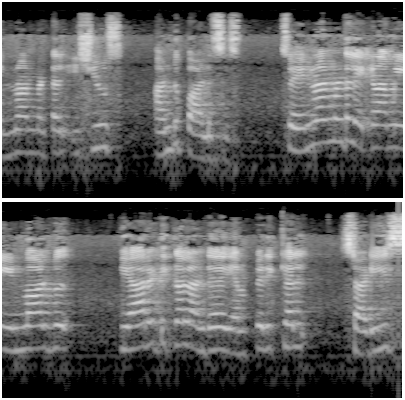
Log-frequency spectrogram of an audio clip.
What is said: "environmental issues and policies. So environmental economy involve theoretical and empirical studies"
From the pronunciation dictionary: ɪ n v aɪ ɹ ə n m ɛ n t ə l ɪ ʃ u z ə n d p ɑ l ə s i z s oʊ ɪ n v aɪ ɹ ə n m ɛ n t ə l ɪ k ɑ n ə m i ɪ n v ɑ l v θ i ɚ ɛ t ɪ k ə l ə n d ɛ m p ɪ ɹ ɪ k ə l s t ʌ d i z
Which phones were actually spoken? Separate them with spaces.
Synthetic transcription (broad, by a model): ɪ n v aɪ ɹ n m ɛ n t ə l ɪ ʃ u s ə n d p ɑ l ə s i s s oʊ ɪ n v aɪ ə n m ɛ n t ə l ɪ k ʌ n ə m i ɪ n v ɑ l v t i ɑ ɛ t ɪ k ə l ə n d ɛ m p ɪ ɹ ɪ k ə l s t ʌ d i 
